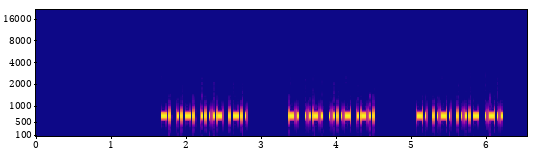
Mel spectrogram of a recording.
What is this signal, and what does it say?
Morse code, heard as a keyed tone, about 41 wpm, 700 Hz. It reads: NF4L NF4L NF4L
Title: USA Call Signs - 4 Characters - Repeated 3x - 45wpm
